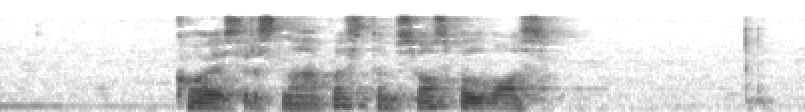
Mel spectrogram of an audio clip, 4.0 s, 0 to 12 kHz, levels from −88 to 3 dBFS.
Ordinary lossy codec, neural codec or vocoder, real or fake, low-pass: AAC, 64 kbps; none; real; 7.2 kHz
